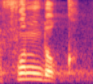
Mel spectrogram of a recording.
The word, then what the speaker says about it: فندق: فندق, صحیح تلفظ فا پہ پیش پڑھیں گے, فندق.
